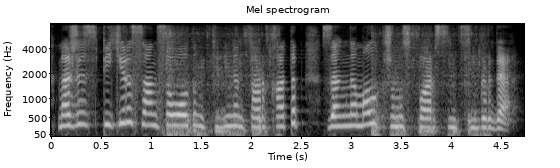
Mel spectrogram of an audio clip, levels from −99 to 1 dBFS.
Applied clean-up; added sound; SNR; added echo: neural mask model RNNoise.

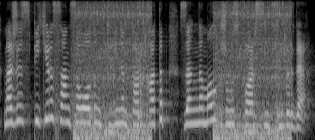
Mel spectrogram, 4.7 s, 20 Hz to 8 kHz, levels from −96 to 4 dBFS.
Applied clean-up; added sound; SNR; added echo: none; Sink (filling or washing); 3 dB; none.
